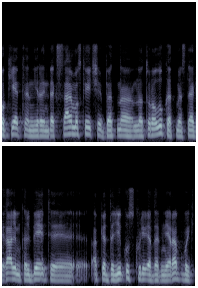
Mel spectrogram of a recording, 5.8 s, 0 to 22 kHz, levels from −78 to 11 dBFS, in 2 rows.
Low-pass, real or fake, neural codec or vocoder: 7.2 kHz; fake; codec, 16 kHz, 2 kbps, FunCodec, trained on Chinese and English, 25 frames a second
